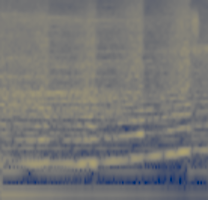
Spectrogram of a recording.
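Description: Progressive house track in a breakdown: the drums drop out and a pitched, many-toned synth sound glides steadily upward in pitch, a build-up riser.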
